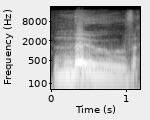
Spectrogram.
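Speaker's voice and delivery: a lightly done demonic command, one loud word; devil voice. Retold or imitated. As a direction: growl out a single menacing order. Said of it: "but I think the devil voice".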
